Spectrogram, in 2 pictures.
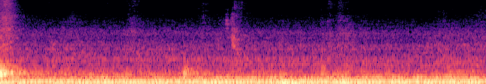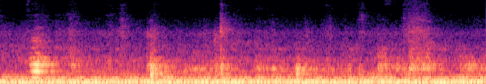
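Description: High-heeled shoes clicking on a hard tiled floor, faint irregular steps every half second to a second, over a steady low hum.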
